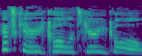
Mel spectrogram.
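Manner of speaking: mock, very high-pitched, starstruck, excited gushing. Retelling how a woman spotted an actor nearby, imitating someone getting excited. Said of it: "she's like getting all excited".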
